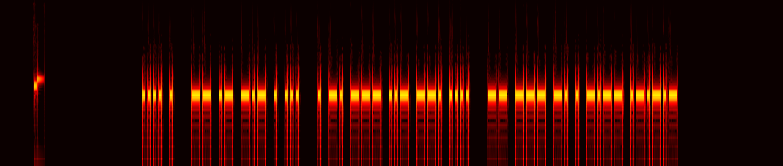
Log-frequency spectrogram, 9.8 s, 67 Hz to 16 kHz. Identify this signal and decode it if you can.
Morse code, heard as a keyed tone, about 34 wpm, 700 Hz. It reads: HE MAKES ENOUGH MONEY.
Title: Additional Easy Phrases 35wpm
